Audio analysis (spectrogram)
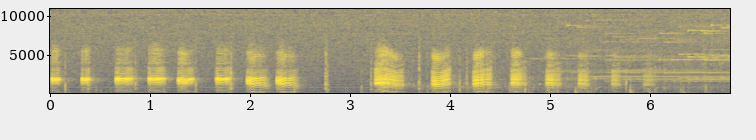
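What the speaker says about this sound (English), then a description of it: "none of them noticed that a duckling was following them" A duckling quacks in a rapid series of about a dozen close, bright calls, briefly pausing and then resuming with a few more, heard alone without speech.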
